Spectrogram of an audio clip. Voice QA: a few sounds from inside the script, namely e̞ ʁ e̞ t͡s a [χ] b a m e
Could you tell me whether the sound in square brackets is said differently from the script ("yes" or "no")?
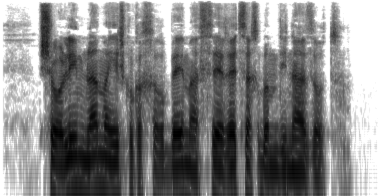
no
